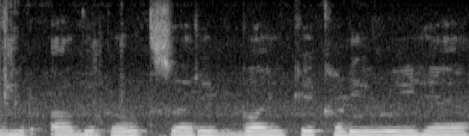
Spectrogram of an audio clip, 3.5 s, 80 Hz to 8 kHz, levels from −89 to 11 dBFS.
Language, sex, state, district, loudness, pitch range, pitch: Hindi, female, Rajasthan, Bikaner, -14 LUFS, 200-210 Hz, 205 Hz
